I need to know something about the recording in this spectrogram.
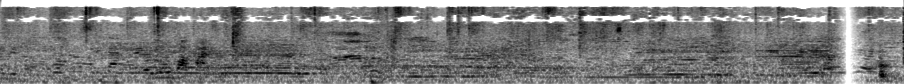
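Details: An angry cow coming down off a truck: drawn-out, level lowing tones run through the clip under near-constant men's chatter, with a sharp clatter near the end.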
